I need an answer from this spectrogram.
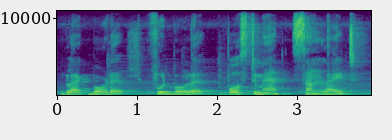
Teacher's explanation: ഈ കോമ്പൗണ്ട് വേർഡിൽ സാധാരണ ഫസ്റ്റ് പാർട്ടിലാണ് നമ്മൾ എന്ത് ചെയ്യാ സ്ട്രസ്സ് കൊടുക്കുന്നത് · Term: കോമപൗണ്ട് വേർഡ് സ്ട്രെസ്സ്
